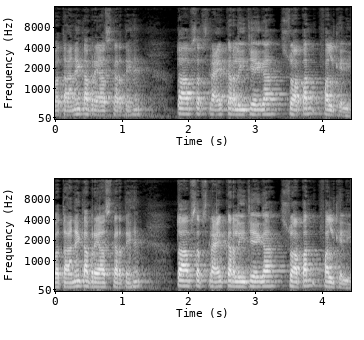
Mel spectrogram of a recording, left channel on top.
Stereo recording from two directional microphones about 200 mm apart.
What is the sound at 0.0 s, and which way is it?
Speech, 40° right (ahead or behind).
